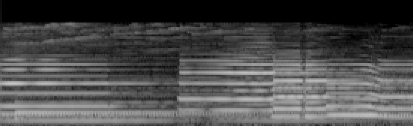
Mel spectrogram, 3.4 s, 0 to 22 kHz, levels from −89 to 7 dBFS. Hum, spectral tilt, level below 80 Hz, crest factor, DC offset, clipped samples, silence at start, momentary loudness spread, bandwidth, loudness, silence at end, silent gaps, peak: none; -3.5 dB/octave; -64 dBFS; 16 dB; under 0.1%; under 0.1%; 0 s; 14 LU; 11.5 kHz; -21 LUFS; 0 s; none; -6 dBFS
